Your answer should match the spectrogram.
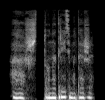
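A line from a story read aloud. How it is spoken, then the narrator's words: Barely audible question. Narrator (Russian): еле слышно поинтересовалась Антонина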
